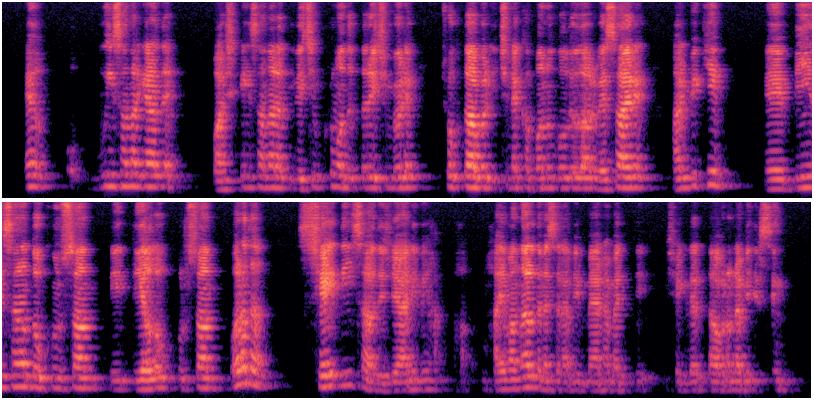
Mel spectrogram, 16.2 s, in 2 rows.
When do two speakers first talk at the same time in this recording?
none

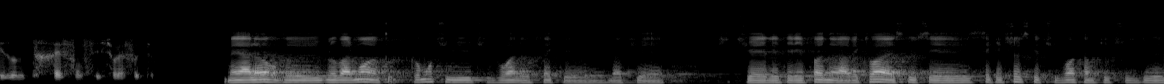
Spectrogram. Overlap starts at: none

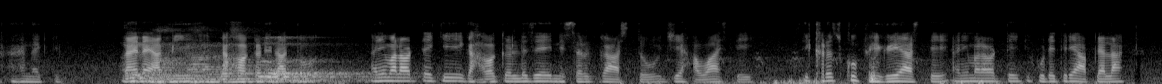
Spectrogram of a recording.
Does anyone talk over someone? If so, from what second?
1 s

